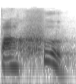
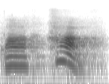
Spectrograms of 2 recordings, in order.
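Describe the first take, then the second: First: It ends in a throaty, breathy kh sound. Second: It ends in a full extra ha syllable. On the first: This is how Germans say it. The speaker calls it right. "다 바흐 그렇게 읽습니다" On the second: This is how Japanese speakers say it. The speaker calls it wrong. "일본 사람들 읽어보려니까 바하 이렇게 읽는 거예요"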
